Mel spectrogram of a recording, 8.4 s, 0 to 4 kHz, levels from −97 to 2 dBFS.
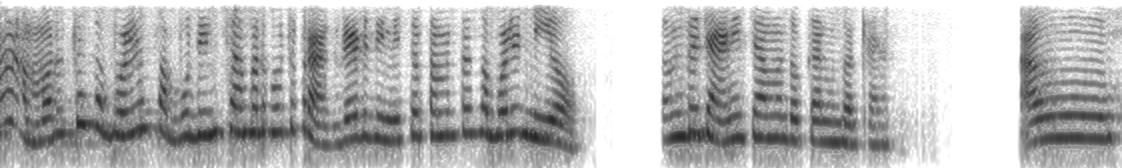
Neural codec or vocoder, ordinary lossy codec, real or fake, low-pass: autoencoder, 48 kHz, 128 numbers a frame, DAC-VAE, trained on Japanese speech; none; fake; 3.6 kHz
